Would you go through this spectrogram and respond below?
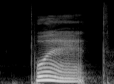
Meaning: poet
- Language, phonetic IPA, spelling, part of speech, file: Ukrainian, [pɔˈɛt], поет, noun, Uk-поет.ogg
